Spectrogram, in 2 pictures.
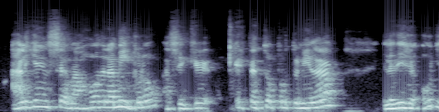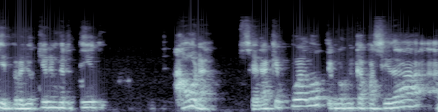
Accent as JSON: {"language": "Spanish", "country": "Venezuela", "moved": "yes", "lives_now": "Chile", "said": "soy extranjero, vengo de Venezuela, ya tengo, voy para seis años acá en Chile, me gustan las arepas y las marraquetas, es un mix."}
